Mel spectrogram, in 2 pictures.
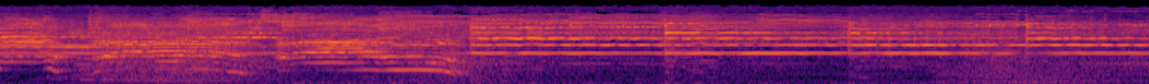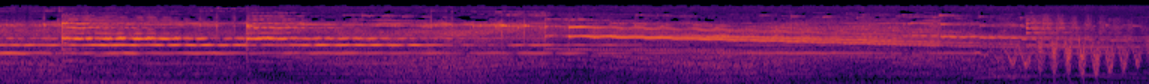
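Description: Experimental music: swooping, gliding pitched tones for the first few seconds, then several steady high tones held together, and a long falling glide near the end.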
